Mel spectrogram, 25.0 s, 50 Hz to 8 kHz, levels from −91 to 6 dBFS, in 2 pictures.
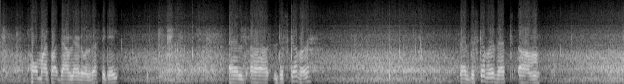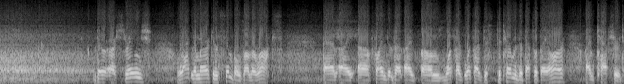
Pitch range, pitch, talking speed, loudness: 115-135 Hz, 125 Hz, 105 wpm, -19 LUFS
